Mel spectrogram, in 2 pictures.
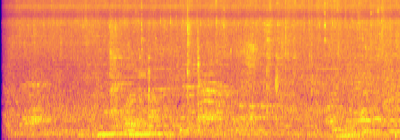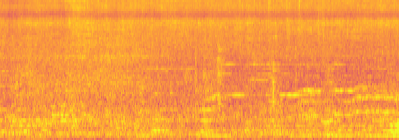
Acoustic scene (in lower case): restaurant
